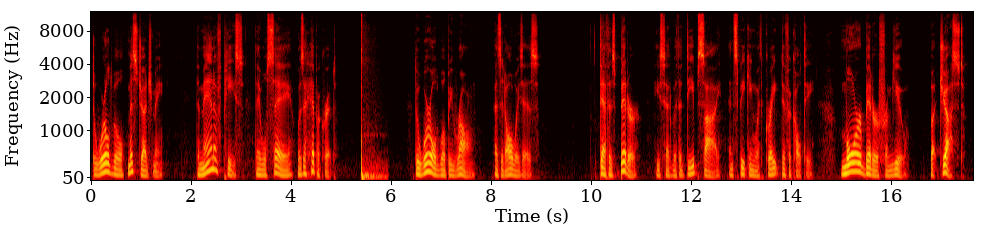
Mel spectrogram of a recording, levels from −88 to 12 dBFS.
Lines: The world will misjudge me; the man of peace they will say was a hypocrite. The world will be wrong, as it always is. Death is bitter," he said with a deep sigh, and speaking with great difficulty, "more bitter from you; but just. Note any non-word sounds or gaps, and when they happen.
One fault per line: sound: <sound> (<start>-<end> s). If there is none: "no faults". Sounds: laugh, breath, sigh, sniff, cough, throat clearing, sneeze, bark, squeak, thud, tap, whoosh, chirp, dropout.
sound: thud (5.4-6.0 s)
